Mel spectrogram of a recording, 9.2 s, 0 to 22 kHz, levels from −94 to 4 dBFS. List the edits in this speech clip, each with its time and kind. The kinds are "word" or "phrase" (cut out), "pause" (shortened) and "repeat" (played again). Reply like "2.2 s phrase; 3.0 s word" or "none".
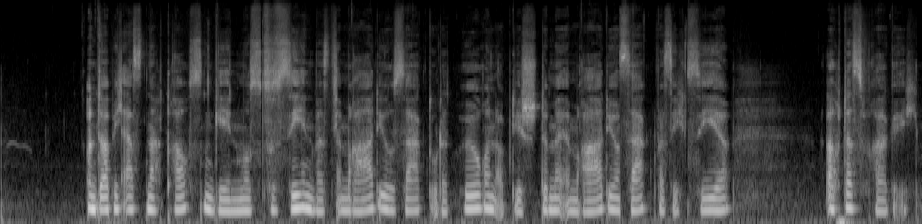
1.2 s word; 2.6 s word; 3.4 s word; 4.5 s word; 6.2 s word; 6.9 s word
